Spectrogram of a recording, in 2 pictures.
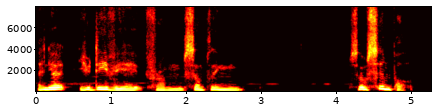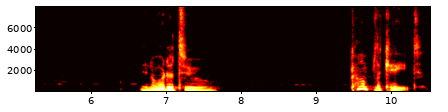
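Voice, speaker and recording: A man voicing a calm, cryptic old wandering mystic with a raspy, aged voice and a musing manner in a tabletop game. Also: mid-range voice, dry recording, soft background music, voice pushed up, full character voice. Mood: gently admonishing. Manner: slow, musing, unhurried. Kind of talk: tabletop game role-play.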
